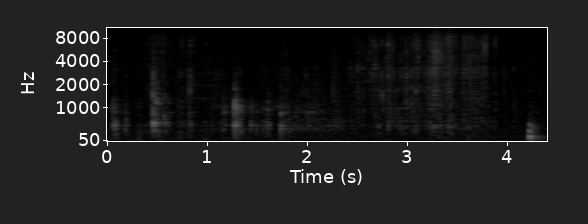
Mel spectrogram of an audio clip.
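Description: Clear plastic wrapping crinkling faintly as a folding knife is unwrapped, with a few light taps in the first half.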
